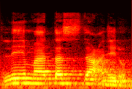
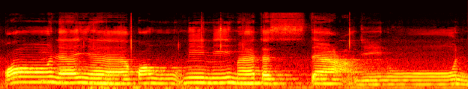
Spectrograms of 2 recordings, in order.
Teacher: masa kita sebut tas, angin sin kena lama dan hidup.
